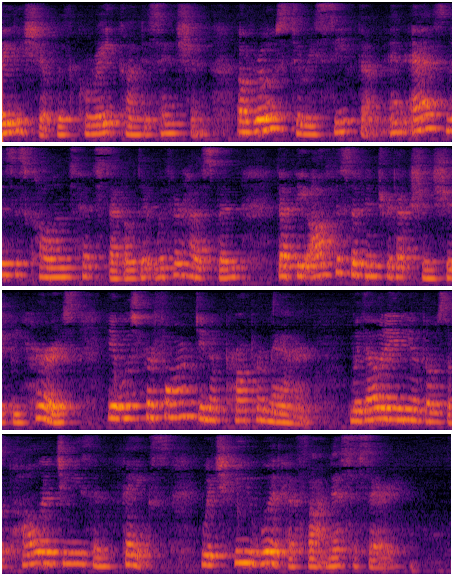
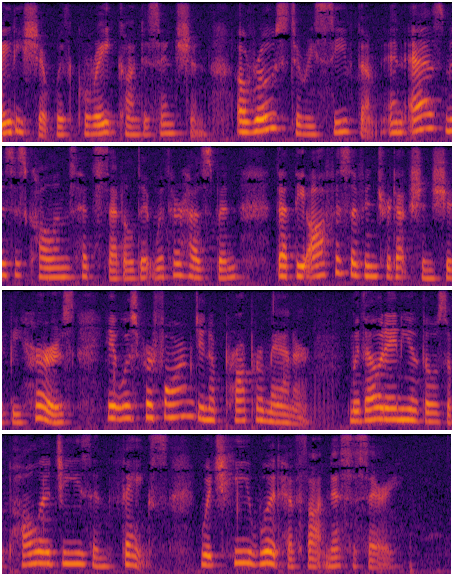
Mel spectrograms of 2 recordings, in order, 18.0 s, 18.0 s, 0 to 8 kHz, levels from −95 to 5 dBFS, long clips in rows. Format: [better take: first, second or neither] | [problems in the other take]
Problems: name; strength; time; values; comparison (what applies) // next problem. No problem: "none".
second | room echo; dies away in 0.6 s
